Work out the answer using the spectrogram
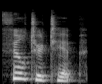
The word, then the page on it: filter tip: American English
